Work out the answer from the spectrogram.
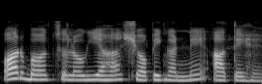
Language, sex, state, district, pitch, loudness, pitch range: Hindi, female, Rajasthan, Jaipur, 210 Hz, -21 LUFS, 200-220 Hz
